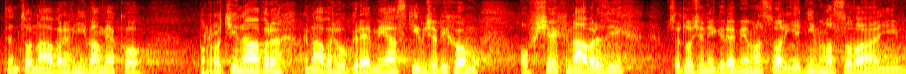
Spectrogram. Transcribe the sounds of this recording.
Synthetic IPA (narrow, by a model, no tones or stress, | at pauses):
t̪ɛnt̪onaːvr̩ɣvɲiːvaːmjako̞ | pɾocɪnaːvr̩xɡ̥naːvr̩ɦuɡɾɛːmɪasciːmʒɛbɪxo̞m | ʔofʃɛxnaːvr̩ziːx | pr̝̥ɛdlo̞ʒɛniːɡɾɛːmɪjɛmɦlasovalɪjɛdɲiːmɦlaso̞vaːɲiːm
